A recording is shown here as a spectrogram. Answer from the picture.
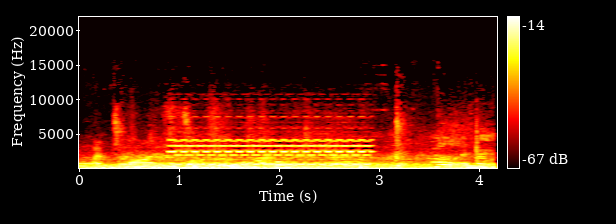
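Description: A telephone ringing with an electronic warble for about two seconds, starting about a second in, over a background of indistinct chatter.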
